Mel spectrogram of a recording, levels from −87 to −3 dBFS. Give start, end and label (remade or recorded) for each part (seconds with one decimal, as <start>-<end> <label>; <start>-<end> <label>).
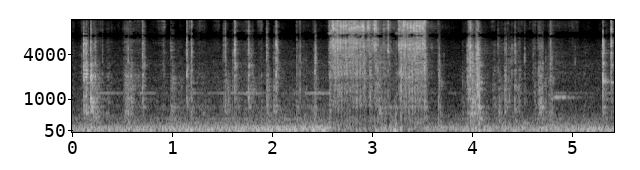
0.0-1.5 recorded; 1.5-4.7 remade; 4.7-5.4 recorded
